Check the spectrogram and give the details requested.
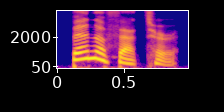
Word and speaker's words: benefactor: Is it the benefactor that puts the accent on the bass Or the benefactor at the back The correct answer is the first benefactor When you can be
